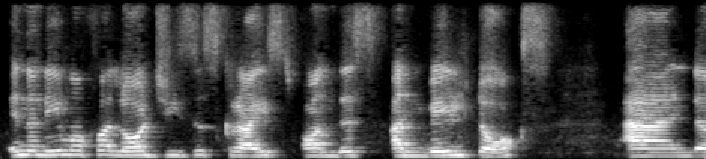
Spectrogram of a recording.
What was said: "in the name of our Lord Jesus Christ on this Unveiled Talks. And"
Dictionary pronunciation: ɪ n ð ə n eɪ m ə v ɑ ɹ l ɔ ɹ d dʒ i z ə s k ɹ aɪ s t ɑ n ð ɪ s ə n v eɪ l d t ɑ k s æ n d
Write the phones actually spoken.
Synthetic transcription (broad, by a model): ɪ n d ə n eɪ m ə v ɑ l ɔ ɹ d dʒ i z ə s k ɹ aɪ s t ɑ n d ɪ s ə n v eɪ l d t ɑ k s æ n d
